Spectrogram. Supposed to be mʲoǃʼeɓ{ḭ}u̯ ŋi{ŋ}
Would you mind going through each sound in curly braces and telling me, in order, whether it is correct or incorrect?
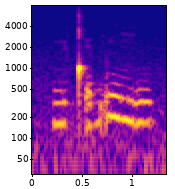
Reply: correct, correct

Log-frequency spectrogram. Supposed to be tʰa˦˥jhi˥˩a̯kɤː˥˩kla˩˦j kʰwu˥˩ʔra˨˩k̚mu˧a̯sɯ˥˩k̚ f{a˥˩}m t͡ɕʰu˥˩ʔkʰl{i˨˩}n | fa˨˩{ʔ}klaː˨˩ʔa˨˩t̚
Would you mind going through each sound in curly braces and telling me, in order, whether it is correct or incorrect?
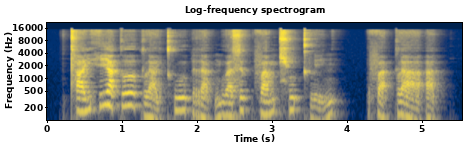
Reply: incorrect, incorrect, correct

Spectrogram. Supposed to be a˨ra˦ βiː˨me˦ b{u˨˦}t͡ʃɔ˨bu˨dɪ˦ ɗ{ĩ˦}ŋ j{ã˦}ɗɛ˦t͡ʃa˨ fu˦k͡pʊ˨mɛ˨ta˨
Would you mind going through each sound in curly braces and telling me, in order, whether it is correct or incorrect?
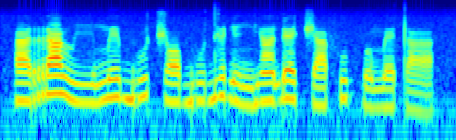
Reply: correct, incorrect, correct

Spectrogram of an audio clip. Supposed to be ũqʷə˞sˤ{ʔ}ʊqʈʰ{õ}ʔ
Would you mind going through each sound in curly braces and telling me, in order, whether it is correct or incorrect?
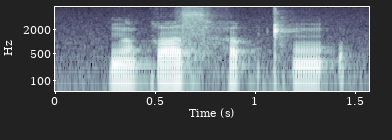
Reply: incorrect, incorrect

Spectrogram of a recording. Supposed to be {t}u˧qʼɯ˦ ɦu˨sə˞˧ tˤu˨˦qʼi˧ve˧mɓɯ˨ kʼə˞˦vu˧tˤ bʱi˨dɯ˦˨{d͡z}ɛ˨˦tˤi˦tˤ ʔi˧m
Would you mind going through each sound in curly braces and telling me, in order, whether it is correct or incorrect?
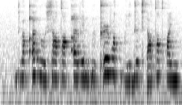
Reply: incorrect, incorrect

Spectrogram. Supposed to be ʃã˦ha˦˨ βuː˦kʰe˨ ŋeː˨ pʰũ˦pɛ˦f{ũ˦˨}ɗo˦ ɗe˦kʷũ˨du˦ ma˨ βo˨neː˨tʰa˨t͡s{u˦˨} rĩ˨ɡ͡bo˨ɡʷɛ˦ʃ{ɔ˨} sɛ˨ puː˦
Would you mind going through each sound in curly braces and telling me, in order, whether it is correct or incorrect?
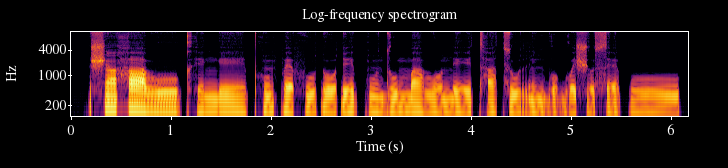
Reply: incorrect, correct, incorrect

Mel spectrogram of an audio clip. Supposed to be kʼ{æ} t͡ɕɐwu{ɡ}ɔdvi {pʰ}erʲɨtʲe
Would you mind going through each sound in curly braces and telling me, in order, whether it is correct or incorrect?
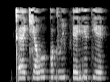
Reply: incorrect, correct, correct

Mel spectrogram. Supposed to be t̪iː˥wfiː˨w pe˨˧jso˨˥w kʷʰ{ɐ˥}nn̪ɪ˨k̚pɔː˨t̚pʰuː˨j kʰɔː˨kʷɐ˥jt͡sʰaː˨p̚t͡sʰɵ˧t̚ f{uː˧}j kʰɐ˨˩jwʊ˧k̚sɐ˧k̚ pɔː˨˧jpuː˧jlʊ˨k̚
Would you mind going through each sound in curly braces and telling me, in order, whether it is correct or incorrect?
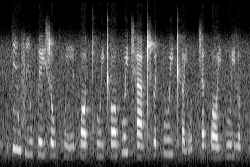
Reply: incorrect, incorrect

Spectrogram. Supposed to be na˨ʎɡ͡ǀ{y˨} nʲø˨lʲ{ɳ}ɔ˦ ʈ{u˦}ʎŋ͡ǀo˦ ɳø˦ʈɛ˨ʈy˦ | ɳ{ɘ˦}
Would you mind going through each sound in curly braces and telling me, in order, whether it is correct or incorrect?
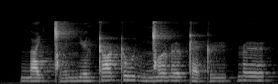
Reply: incorrect, incorrect, incorrect, incorrect

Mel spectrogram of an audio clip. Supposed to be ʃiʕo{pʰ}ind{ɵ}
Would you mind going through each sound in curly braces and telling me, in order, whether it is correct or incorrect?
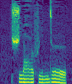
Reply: incorrect, correct

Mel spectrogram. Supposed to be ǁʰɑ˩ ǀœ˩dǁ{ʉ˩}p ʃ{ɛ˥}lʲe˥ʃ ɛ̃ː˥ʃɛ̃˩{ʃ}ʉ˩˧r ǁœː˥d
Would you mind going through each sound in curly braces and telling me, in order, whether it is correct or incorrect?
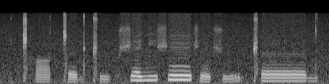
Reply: correct, correct, correct

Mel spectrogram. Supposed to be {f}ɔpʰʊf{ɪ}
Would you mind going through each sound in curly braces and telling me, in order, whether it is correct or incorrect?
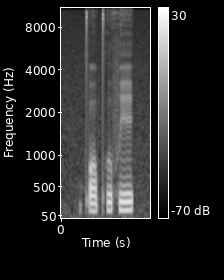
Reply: incorrect, correct

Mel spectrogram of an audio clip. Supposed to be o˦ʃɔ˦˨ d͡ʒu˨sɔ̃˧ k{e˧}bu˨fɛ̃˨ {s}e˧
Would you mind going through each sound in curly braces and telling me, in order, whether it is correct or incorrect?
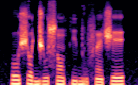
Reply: incorrect, incorrect

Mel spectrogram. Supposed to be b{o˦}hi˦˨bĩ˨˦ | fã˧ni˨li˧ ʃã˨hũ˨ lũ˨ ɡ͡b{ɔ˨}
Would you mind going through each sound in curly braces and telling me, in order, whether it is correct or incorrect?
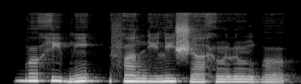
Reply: correct, incorrect

